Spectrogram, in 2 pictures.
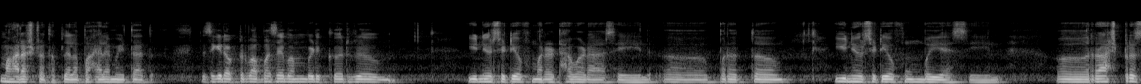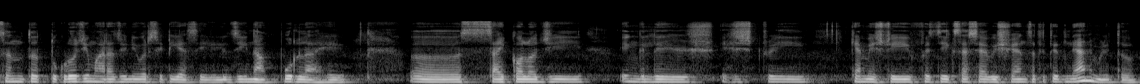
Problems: none marked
